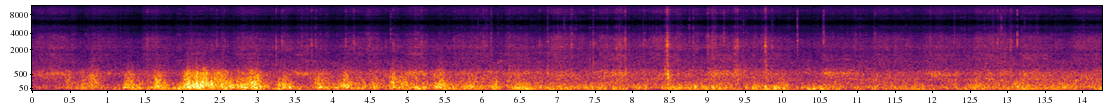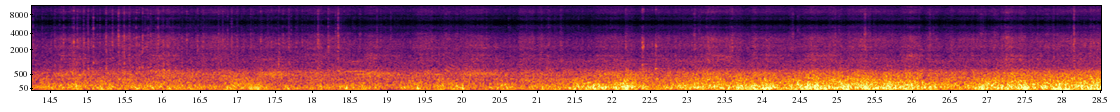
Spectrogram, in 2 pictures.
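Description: Wind rumbling on the microphone of a bike-mounted camera as a mountain bike rides a dirt cross-country track, with rattles and knocks from the bike over rough ground. It gets louder about three-quarters of the way through, as the bike speeds downhill.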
